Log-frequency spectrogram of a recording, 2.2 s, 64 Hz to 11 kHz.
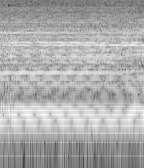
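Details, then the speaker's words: Rinnai ProVia boiler showing error E170 right after a power cycle: steady strained hum with whistling overtones from the fan/venturi assembly; ignition-failure code suggests blocked condensate, venturi or exhaust, venturi to be checked. "Our error almost immediately comes back, and you can hear a lot of strange noise from the venturi assembly."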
